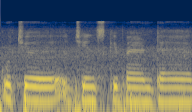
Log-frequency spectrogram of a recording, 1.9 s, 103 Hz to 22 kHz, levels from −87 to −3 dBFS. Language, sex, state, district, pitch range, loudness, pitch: Hindi, male, Uttar Pradesh, Shamli, 165-175 Hz, -18 LUFS, 170 Hz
